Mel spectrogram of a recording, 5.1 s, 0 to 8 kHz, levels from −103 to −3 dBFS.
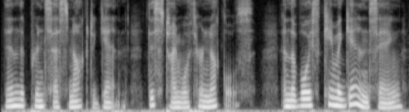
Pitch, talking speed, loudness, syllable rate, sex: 160 Hz, 190 wpm, -19 LUFS, 5.1 syllables/s, female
